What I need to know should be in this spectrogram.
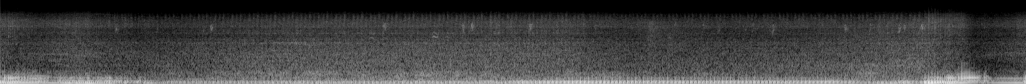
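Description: A car engine idles with a deep, steady exhaust rumble.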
